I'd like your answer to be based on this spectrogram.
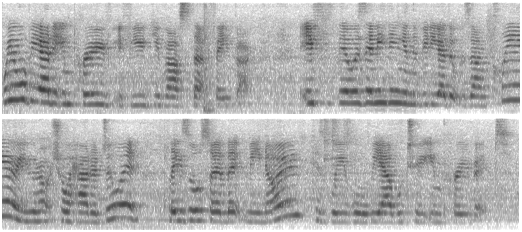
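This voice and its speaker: A woman with an Australian accent speaks at a moderate pace in a high pitch with ordinary pitch variation, against noticeable background noise. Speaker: craft tutorial host. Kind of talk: tutorial. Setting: home workshop. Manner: casual, chatty.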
